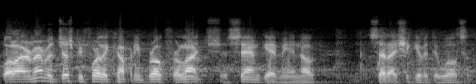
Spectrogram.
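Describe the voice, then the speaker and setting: An actor playing a sheepish, apologetic, helpful film crew witness in a 1950s radio drama. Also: male voice, fairly low pitch, fairly even intonation, a crowd in the background, natural voice, poor audio. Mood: eager explaining. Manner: apologetic, hurried.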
